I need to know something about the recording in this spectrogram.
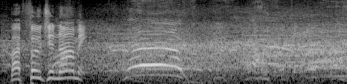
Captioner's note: crowd chatter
